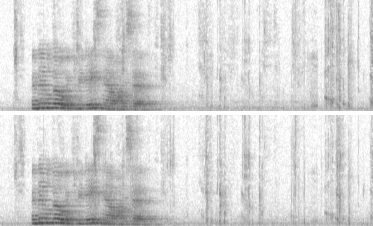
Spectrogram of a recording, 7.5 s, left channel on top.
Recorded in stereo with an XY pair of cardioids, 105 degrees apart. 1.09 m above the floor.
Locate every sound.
0.6 s a woman speaking: 10° right, 0.9 m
